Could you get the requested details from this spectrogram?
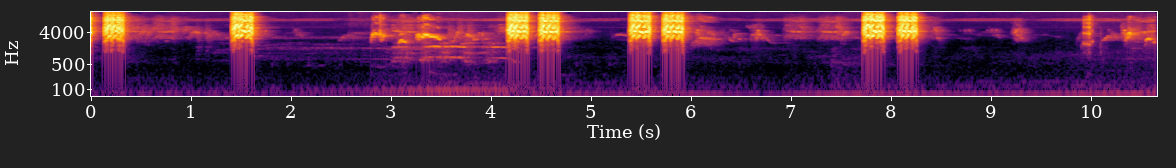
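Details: Green-cheeked conure singing in the morning: loud, harsh, broadband screeches, mostly in quick pairs, recurring every one to three seconds, with soft chattering and squeaky notes between bursts over a low hum.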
